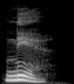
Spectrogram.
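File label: "near", British English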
